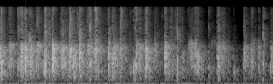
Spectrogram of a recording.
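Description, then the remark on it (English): A steady round of applause from a group, dense overlapping hand claps sustained for a few seconds at a fairly loud, even level with no talking. “Well, everybody, um, just real quickly, we say, we want to uh, give a huge round of applause to Entertainment Solutions of Northern Kentucky.”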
